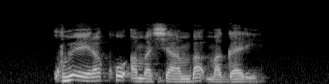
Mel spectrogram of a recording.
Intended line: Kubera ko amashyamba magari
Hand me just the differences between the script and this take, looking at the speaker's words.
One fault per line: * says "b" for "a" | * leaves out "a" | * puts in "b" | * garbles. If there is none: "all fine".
all fine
